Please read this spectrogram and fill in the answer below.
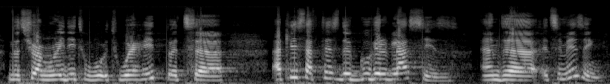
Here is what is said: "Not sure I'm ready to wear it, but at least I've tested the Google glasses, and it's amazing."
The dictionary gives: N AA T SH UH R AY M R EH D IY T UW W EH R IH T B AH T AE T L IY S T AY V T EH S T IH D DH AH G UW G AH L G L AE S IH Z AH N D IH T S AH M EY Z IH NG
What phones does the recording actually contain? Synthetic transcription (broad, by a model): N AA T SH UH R AY M R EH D IY T UW W EH R IH T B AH T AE T L IY S T AY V T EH S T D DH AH G UW G AH L G L AE S IH Z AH N D IH T S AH M EY Z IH NG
